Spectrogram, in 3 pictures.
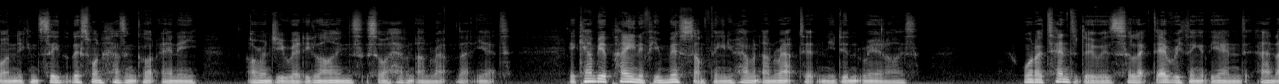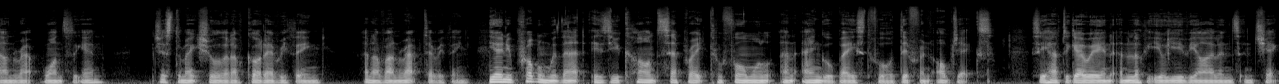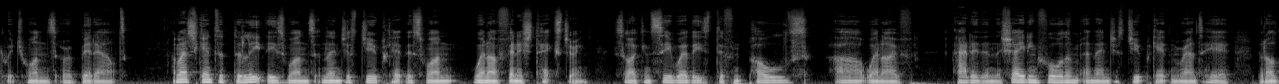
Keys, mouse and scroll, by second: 9.5-9.8 scroll up 1, 9.8 Tab, 9.9 click, 9.9 Tab, 10.1 middle click, 10.7 KP_Divide, 10.9 middle click, 11.1 2, 11.3 alt+click, 11.4 shift+middle click, 12.2 ctrl+e, 12.5 3, 12.8 ctrl+e, 12.9 a, 13.2 u, 13.7 scroll down 2, 13.9 KP_Divide, 14.1 shift+middle click, 14.9-15.4 scroll down 2, 15.0 shift+middle click, 15.4 shift+middle click, 15.5 Tab, 15.6 click, 15.8 KP_Decimal, 16.0 Tab, 16.1 middle click, 16.6 KP_Divide, 16.8 middle click, 17.0 2, 17.2 alt+click, 17.6 ctrl+e, 17.8 3, 18.1 ctrl+e, 18.3 middle click, 18.5 a, 18.7 u, 18.8 middle click, 19.1-19.7 scroll down 2, 19.3 middle click, 19.4 KP_Divide, 19.7 middle click, 20.5 Tab, 20.6 click, 20.9 middle click, 21.2 Tab, 21.5 middle click, 22.6 KP_Divide, 23.0 alt+click, 23.5 Delete, 23.6 Tab, 23.8 KP_Divide, 24.0 middle drag, 24.1 scroll up 2, 24.4 1, 24.8 ctrl+z, 24.9 Tab, 25.1 1, 25.2 click, 25.5 g, 25.7 Tab, 25.9 middle drag, 26.1 Tab, 26.2 scroll down 1, 26.3-26.8 middle drag, 26.8 Tab, 26.9 scroll down 1, 27.0 middle click, 27.2 click.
